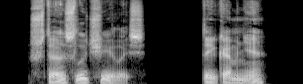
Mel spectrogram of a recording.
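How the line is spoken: Slightly hoarse old voice. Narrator (Russian): Декас усилием воли успокоил себя и привычно, чуть хрипловатым старческим голосом произнес

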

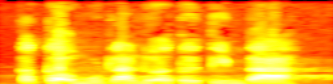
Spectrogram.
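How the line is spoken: Cold, dazed. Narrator (Vietnamese): Thiên Ứng sắc mặt thất thần, lạnh lùng nói

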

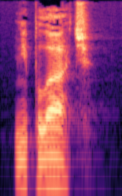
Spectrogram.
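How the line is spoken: Quiet request. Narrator (Russian): тихо попросил Егор

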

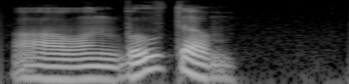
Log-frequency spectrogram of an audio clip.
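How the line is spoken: Gruff grumble. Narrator (Russian): буркнул Гинзбург

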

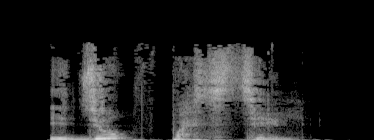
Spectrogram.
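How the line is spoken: Whisper. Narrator (Russian): прошептала она

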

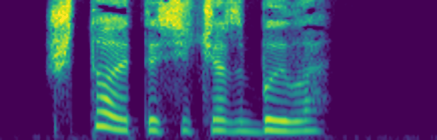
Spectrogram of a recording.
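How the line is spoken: Breathless exhale. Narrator (Russian): выдохнула я

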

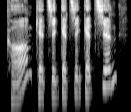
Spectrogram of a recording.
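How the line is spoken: Mocking. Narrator (German): spottete

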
